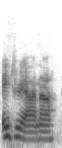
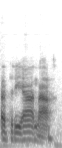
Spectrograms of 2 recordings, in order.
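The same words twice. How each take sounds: First: The R is plain, not rolled. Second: The R is rolled with the tongue. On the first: This is how Americans say the name. "nobody in America ever gets this, so I settled for" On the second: This is how the name is said at home. "Rolling the tongues is Adriana"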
